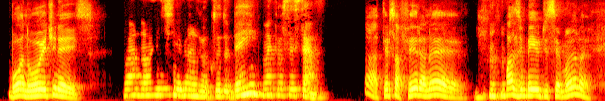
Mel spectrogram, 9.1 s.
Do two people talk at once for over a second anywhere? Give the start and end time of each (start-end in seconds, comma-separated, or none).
none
